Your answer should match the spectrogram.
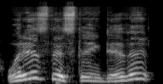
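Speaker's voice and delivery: high, loud in-character question; called-out demand. Acted. Pilot dangling package before enemy, called-out demand. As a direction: call it up to the enemy. Player calls question to mech.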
